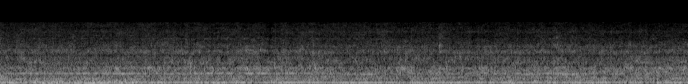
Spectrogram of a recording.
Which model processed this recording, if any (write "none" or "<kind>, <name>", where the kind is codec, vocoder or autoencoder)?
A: codec, HILCodec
